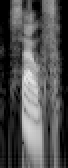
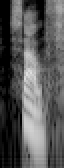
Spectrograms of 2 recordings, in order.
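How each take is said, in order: Both takes have the same delivery.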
